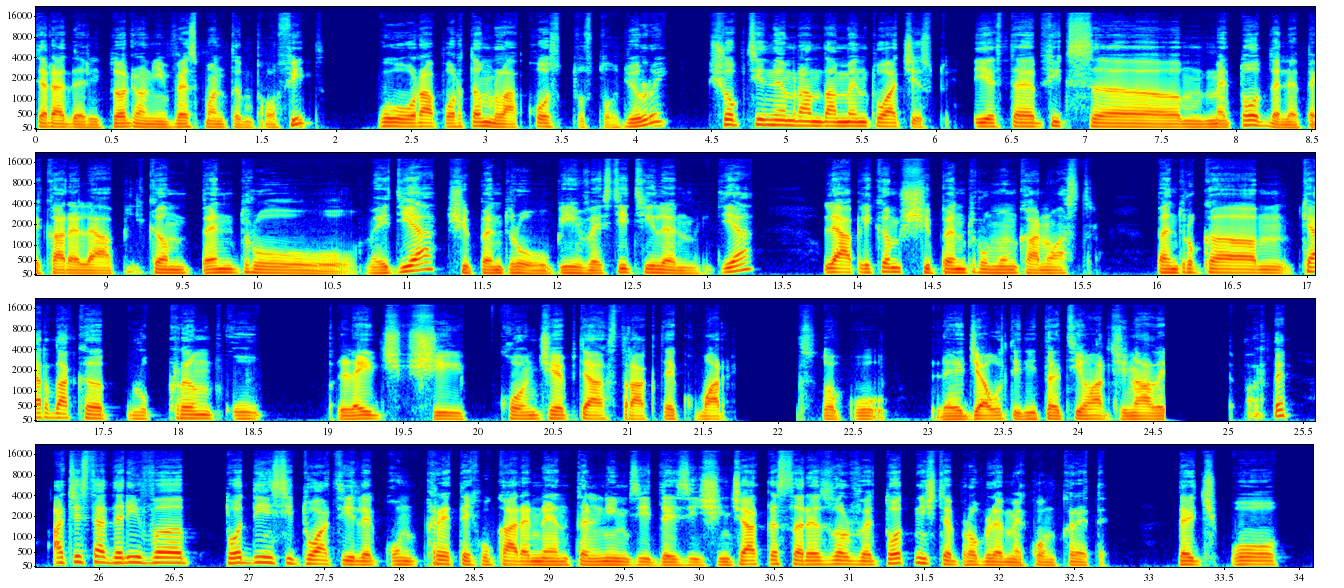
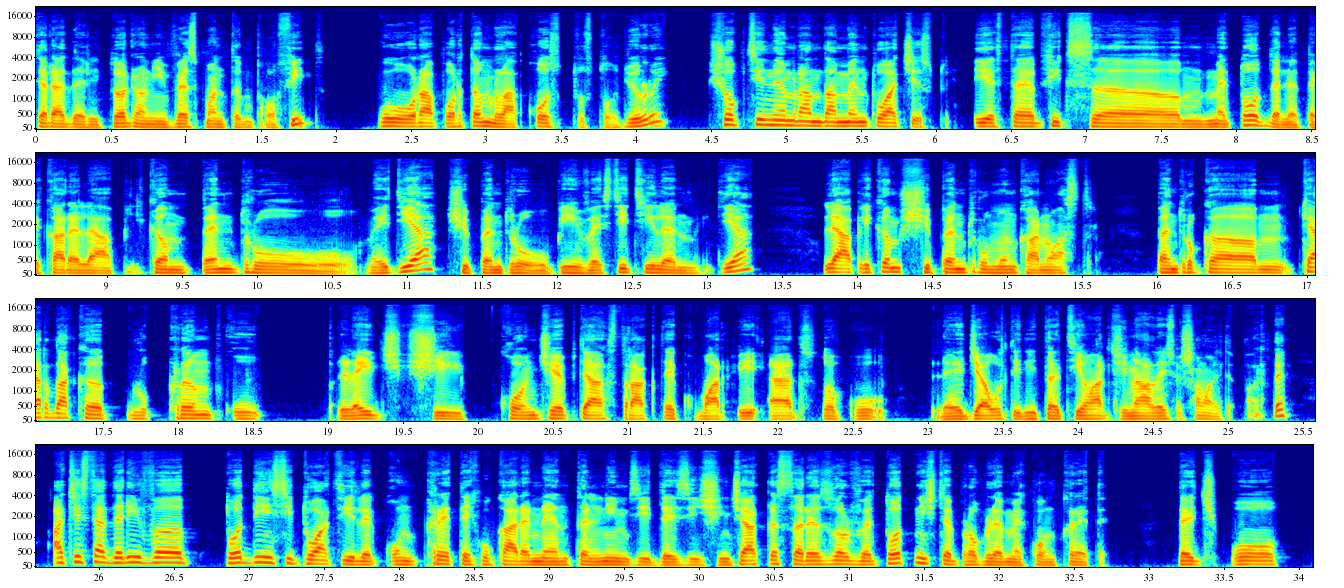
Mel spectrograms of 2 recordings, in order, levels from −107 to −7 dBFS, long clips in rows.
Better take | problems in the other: second | audio cutting out; at 22 s and at 25 s

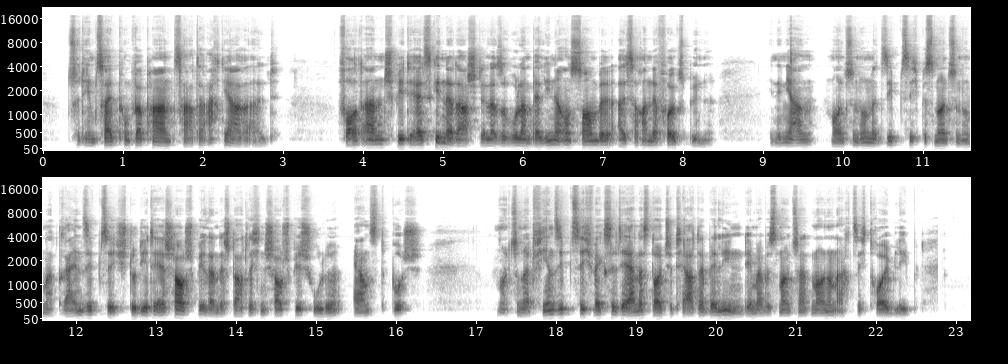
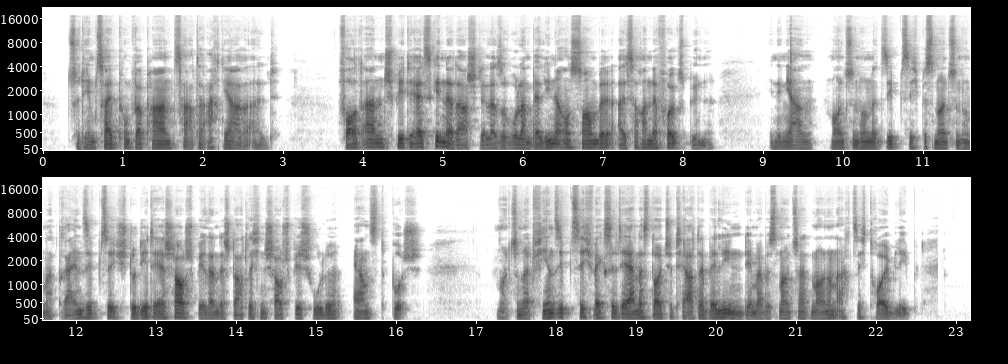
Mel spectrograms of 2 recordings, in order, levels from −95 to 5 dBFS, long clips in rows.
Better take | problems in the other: second | thin; somewhat; fading below 300 Hz

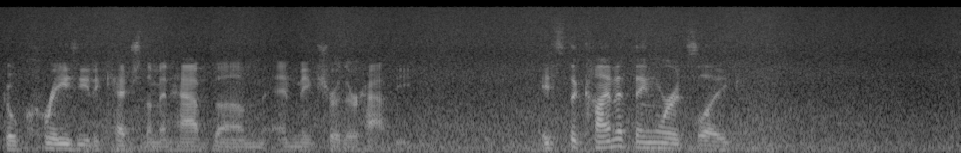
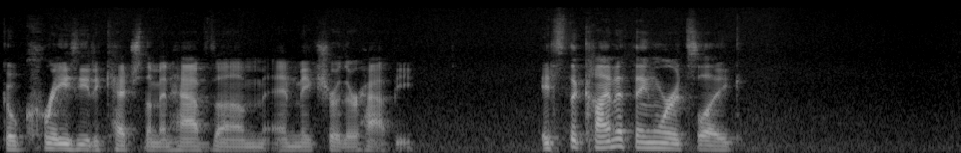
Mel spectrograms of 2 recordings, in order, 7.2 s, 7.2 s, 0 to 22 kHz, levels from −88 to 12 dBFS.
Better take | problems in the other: second | hiss; loud; throughout; 9 dB below the speech; faint in the second

